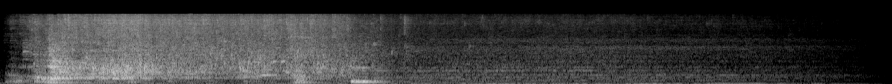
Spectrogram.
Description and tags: Toilet Flush 02
to flush the loo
